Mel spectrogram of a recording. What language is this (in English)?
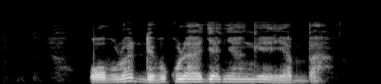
Ganda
